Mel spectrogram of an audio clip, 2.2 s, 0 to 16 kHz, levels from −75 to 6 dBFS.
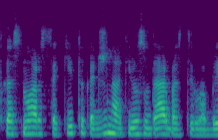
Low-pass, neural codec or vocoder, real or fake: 14.4 kHz; none; real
